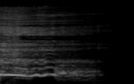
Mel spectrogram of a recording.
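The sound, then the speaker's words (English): A single loud gasp from a voice imitating a monster gasping as its arm is seized in a fighter's grip, strained and throaty, stretching into a groaning tone before fading out over about a second. “pitted weight into the monster's arm by holding thus, and Grendel gasped”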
